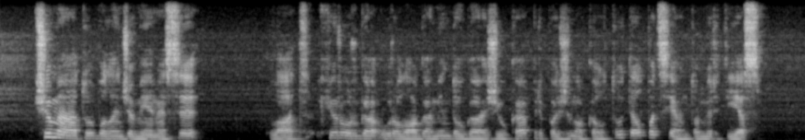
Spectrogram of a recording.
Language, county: Lithuanian, Šiauliai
